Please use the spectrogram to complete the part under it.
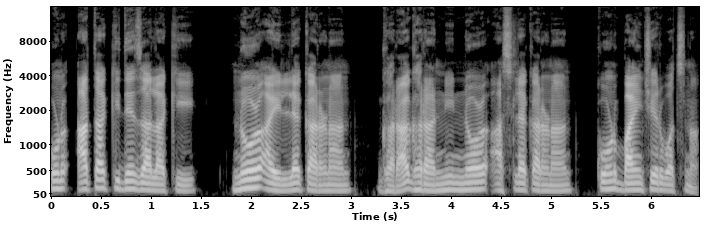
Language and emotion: Goan Konkani, neutral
